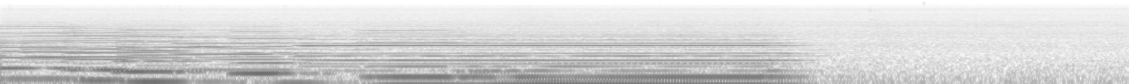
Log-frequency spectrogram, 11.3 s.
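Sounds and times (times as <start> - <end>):
organ: 0.0 - 8.3.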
